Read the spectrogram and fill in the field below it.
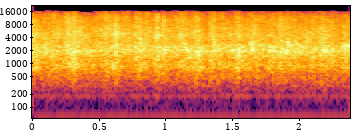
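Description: Steady audience applause, a dense wash of many hands clapping at an even, fairly loud level throughout, with no voices standing out above it.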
